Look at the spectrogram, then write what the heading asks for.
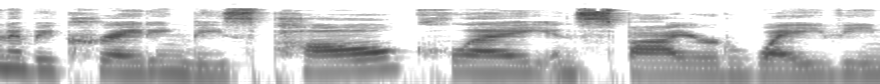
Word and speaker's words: Klee: at his last name it's spelled k-l-e-e so you might think it's CLE but we pronounce it clay and then teachers I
